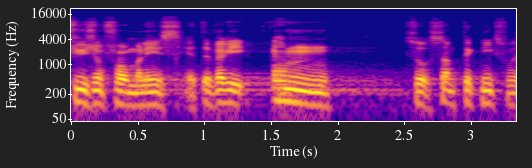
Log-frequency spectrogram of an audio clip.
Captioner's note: he clears throat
